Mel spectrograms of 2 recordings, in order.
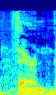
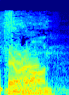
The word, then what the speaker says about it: Theron: You still said it wrong, though. – Theron? – Theron. There you go. – What'd I say? – Theron.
